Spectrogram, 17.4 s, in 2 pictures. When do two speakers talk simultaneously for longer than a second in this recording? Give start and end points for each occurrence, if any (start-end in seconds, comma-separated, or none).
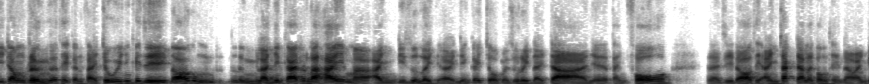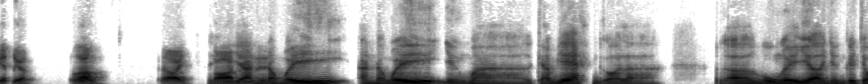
none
